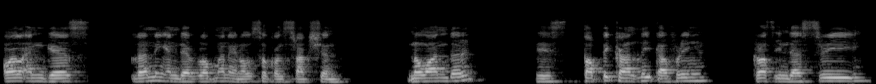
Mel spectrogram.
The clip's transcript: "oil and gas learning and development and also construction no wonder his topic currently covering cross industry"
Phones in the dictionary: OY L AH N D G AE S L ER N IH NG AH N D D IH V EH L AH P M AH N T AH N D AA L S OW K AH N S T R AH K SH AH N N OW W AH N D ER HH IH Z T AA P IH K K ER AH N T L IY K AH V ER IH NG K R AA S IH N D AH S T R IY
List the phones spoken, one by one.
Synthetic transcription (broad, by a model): OY L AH N G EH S L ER N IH NG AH N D D IH V EH L AH P M AH N T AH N AA L S OW K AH N S T R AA K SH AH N N OW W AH N D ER HH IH S T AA P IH K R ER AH N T L IY K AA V ER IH NG K R AA S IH N D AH S T R IY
